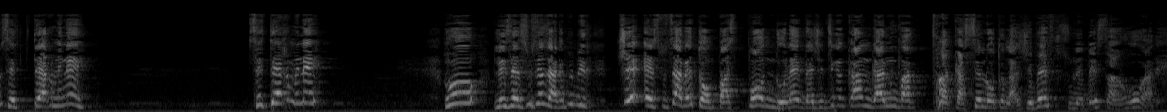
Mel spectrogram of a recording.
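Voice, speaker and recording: A woman's voice: high-pitched, a bit bright, husky. A woman from Cameroon with a Cameroonian French accent, talking to her viewers in a casual, emphatic gossip monologue and repeating herself for effect. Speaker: vlogger.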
